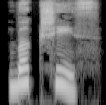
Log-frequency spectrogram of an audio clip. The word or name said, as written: ಭಿಕ್ಷಿಸು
